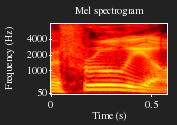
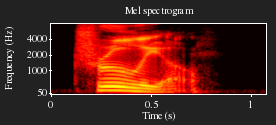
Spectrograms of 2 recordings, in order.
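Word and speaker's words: Trujillo: Trulio. No. Trulio, I believe that's the name. T-R-U-J. Trulio, right? Grizel Trulio. Either way, Eater number 5 would like to say to Grizel Trulio, his girlfriend, he's sorry for being a dumbass boyfriend.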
